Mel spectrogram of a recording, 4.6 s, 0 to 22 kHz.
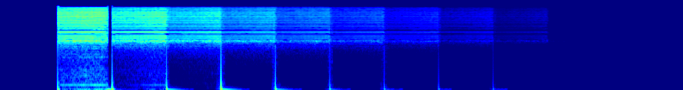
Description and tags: I used FL Studio 11 to create this effect, I filter the sound with Gross Beat plugins.
fxs, future, digital, lo-fi, sound-effect, computer, electric, robotic, sound-design, fx, freaky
